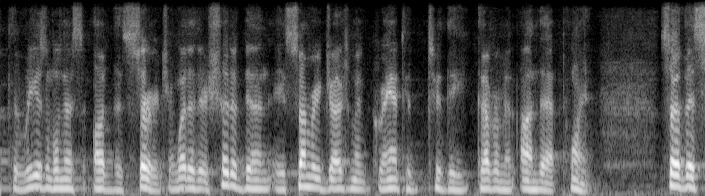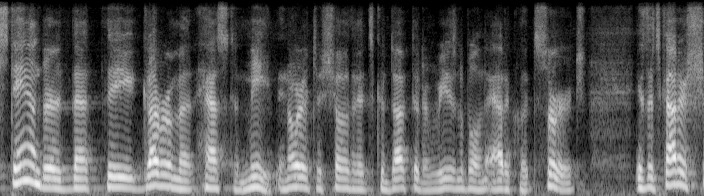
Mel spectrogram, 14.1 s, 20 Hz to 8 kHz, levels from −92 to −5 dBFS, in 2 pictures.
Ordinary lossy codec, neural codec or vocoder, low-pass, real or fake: Opus, 24 kbps; codec, 44.1 kHz, 2.6 kbps, SNAC; 7.2 kHz; fake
